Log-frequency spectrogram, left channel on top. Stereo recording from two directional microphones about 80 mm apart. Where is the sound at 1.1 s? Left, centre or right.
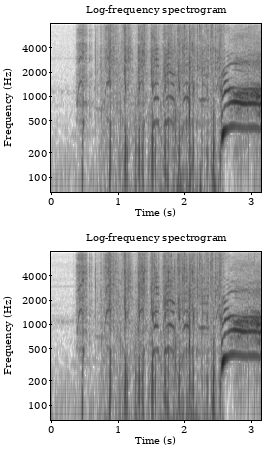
Right.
